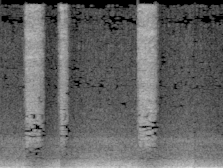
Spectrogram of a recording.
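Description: Short hisses of spray paint in quick bursts, three of them, over a steady low rumble.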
